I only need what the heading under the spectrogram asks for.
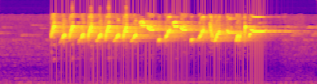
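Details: Goldfinch song, described as part of courtship and communication: a two-second burst of rapid, high, twittering notes with buzzy and trilled elements, all bright and close, over a quiet background.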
